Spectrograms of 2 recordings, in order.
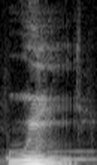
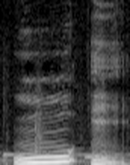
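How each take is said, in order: First: The two vowels are said fast, blended together. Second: The two vowels are said slowly and separately. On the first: "سرعتم رو ببرم بالا این شکلی" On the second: "هم او رو تلفظ کنم هم ای رو تلفظ بکنم"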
